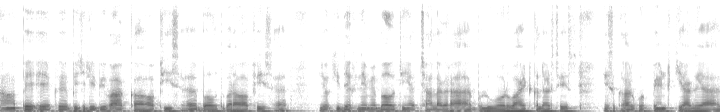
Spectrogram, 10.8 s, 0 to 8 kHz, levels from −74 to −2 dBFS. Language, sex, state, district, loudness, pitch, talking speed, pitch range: Angika, male, Bihar, Supaul, -34 LUFS, 100 Hz, 190 wpm, 100-105 Hz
